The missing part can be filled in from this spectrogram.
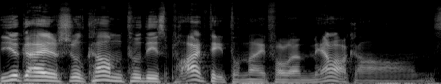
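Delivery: outrageous, awful put-on French accent. Retelling Claude's party invitation to the group, in Claude's awful French accent. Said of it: "give this guy a awful French accent".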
